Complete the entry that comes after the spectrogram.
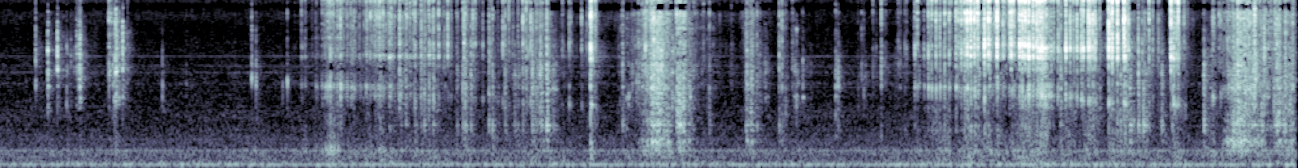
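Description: A metal utility knife blade shaves a solid, translucent red glycerin soap bar with a grid-scored surface, held in the palm, into small cubes. Crisp, bright scraping and cutting bursts come in irregular strokes over faint background hiss. The strokes grow louder and denser toward the end.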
